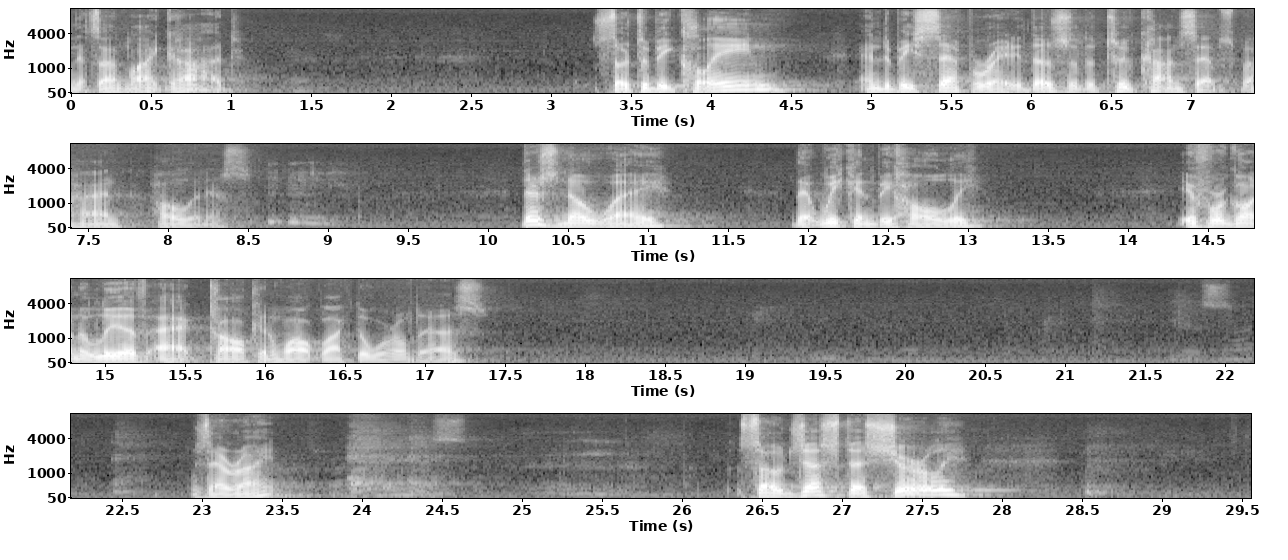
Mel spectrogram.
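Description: A middle-aged man speaks with emphasis through a microphone in a large echoing hall, pausing often.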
